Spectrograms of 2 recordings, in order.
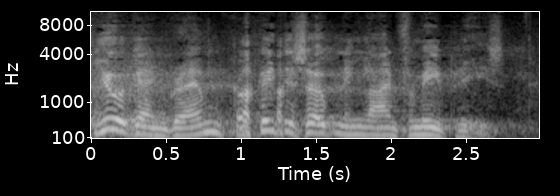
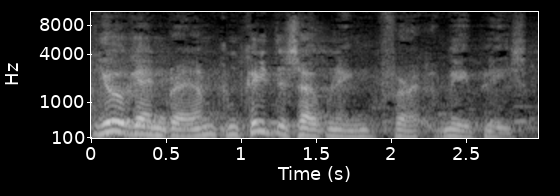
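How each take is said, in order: First: It is said with more enthusiasm. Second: It is said flatly, without enthusiasm.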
